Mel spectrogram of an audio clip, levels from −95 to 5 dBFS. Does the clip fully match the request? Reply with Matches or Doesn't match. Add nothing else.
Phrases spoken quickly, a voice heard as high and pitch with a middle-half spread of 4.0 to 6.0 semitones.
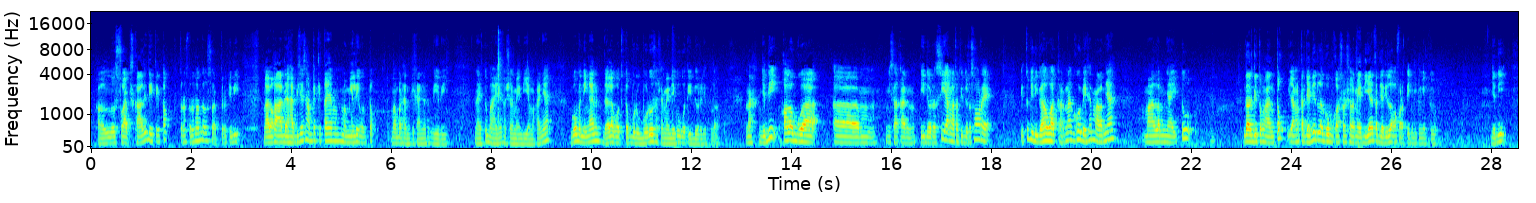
Doesn't match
